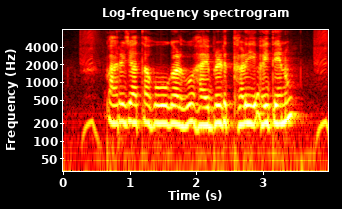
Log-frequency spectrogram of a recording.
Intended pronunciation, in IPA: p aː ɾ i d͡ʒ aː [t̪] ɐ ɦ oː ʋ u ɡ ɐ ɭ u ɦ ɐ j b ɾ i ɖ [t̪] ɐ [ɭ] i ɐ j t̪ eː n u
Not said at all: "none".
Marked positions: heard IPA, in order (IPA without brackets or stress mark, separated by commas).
t̪, t̪ʰ, ɭ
